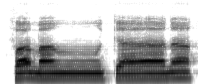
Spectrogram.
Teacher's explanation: نون ساکن کے بعد یہاں پر کاف ہے تو آواز ناک میں چھپائیں گے، غنہ کریں گے۔ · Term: اخفا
